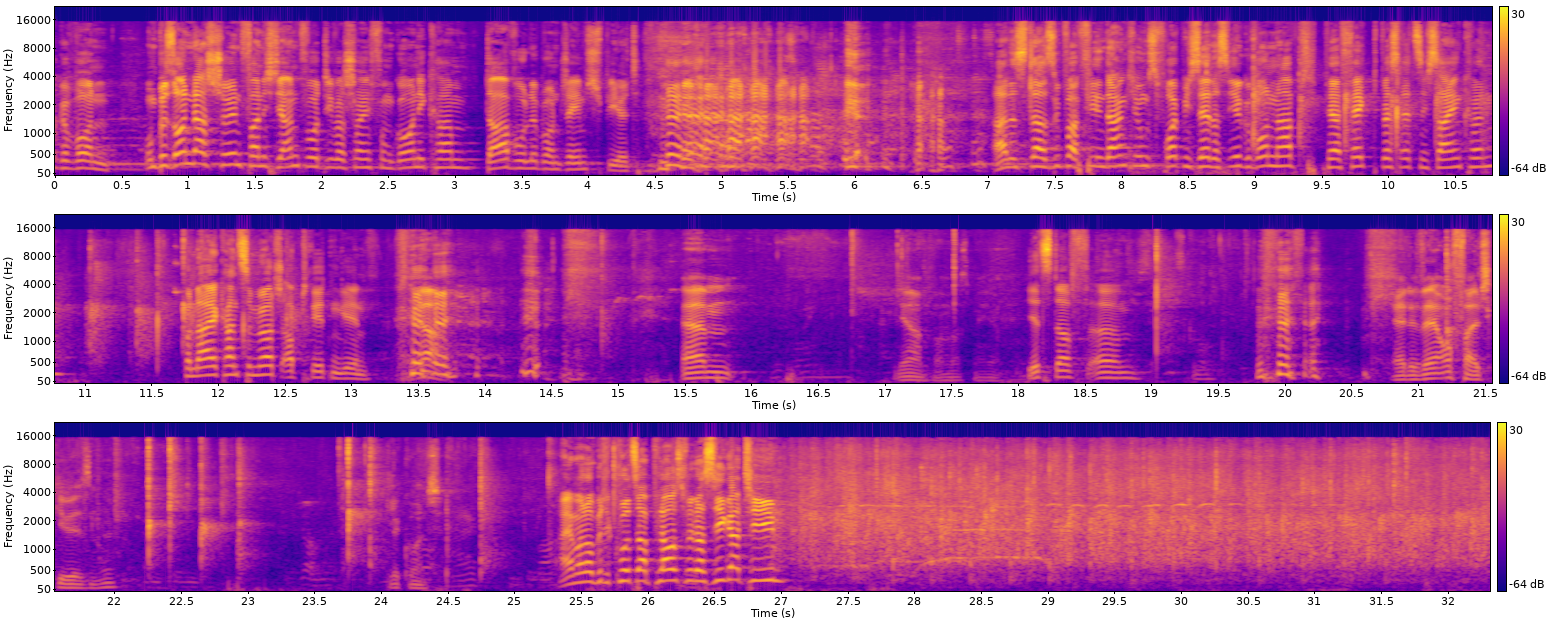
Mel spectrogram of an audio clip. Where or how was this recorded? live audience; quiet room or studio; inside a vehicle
live audience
